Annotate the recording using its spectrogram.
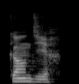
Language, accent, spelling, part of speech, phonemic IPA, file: French, France, candir, verb, /kɑ̃.diʁ/, LL-Q150 (fra)-candir.wav
- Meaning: 1. to crystallize 2. to cover with crystallized sugar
